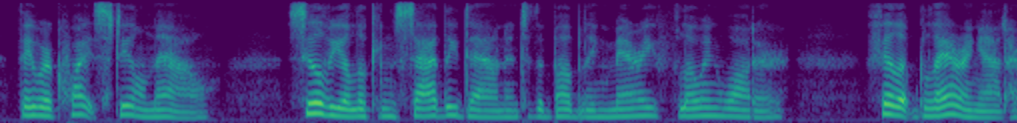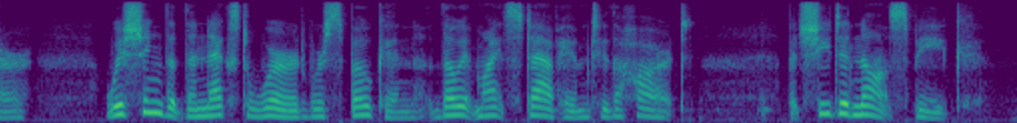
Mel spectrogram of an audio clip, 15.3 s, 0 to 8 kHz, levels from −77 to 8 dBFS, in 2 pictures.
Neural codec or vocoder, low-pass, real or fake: none; 7.2 kHz; real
